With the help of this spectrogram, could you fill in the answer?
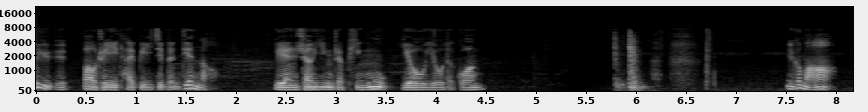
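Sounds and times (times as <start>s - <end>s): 
speech: 0.0s - 4.6s, 5.8s - 6.8s, 7.5s - 8.0s
dormitory room door being opened: 5.8s - 6.3s.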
